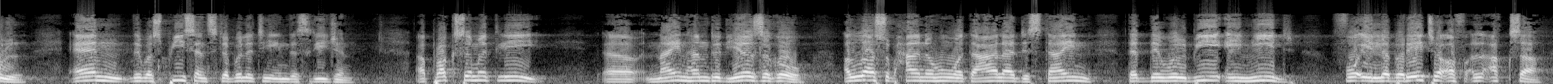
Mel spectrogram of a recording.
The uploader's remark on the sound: Jumuah lecture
